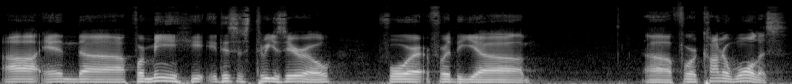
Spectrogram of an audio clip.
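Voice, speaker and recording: A young Filipino man, a boxing commentator who also hosts the channel, talks through a fight live in a mid-range voice that is steady, slow, smooth and a little mellow. His commentary is loose and casual, hesitant and packed with fillers, and he answers viewers in the chat as he goes.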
